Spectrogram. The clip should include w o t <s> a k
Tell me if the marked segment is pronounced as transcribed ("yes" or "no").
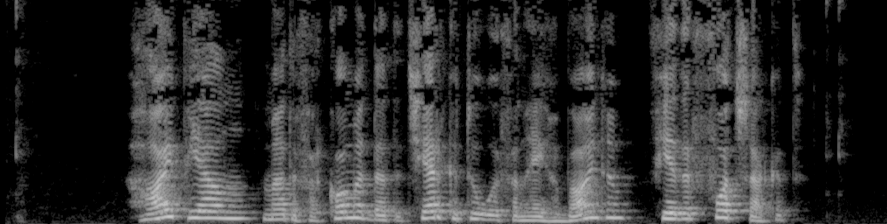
yes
